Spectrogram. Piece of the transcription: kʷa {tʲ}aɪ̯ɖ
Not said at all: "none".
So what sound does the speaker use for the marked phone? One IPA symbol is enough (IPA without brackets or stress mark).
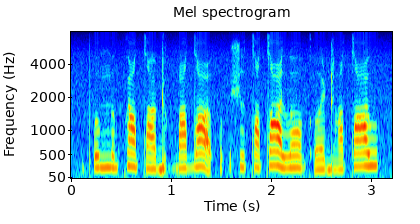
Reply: tˤ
